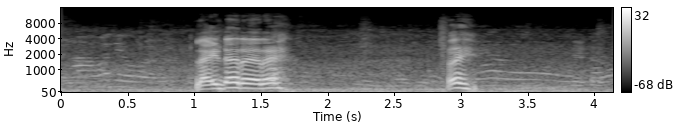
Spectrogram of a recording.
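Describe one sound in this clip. A man close by speaks loudly and with animation.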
